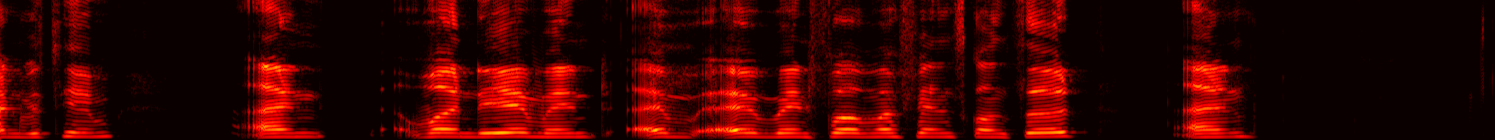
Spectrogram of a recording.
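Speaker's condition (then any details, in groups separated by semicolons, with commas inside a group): Traumatic brain injury, severe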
